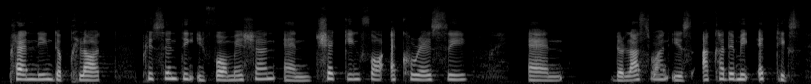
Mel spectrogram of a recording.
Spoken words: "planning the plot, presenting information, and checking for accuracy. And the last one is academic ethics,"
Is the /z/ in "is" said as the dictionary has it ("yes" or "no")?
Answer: no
